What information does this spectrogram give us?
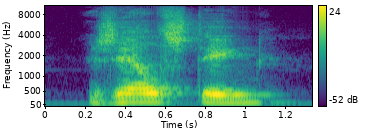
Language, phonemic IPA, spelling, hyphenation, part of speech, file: Dutch, /ˈzɛi̯lsteːn/, zeilsteen, zeil‧steen, noun, Nl-zeilsteen.ogg
- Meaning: 1. magnetite, lodestone (Fe₃O₄) 2. lodestone, natural or magnet 3. compass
